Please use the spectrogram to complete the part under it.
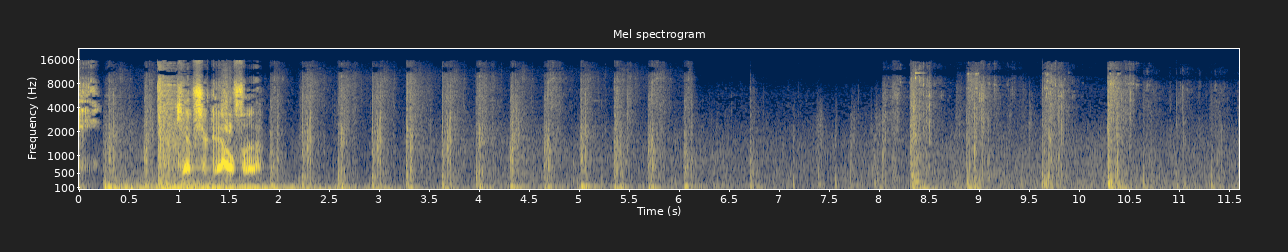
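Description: Footsteps thud quickly and steadily across floors and ground.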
